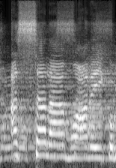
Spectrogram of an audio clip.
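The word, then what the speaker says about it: السلام عليكم: আলাইকুম আছে না নাই হ্যাঁ হামজার উচ্চারণ নাই সিন লাম কিচ্ছু উচ্চারণ সঠিক ভাবে নাই এইজন্য নবী বলেন আমার একটা সুন্নতকে বান্দা তুমি জিন্দা করো জিন্দা করো এমন একটা সুন্নত যেই সুন্নত সমাজ থেকে উইঠা গেছে এই যে একটা সুন্নত আসসালামু আলাইকুম না না এখন থেকে আমি আপনি একটা সুন্নতকে পালন করা শুরু করি আসসালামু আলাইকুম ওয়া রাহমাতুল্লাহ শুরুতে হামজাকে উচ্চারণ করে বলবো আসসালামু আলাইকুম সকলে পড়ি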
